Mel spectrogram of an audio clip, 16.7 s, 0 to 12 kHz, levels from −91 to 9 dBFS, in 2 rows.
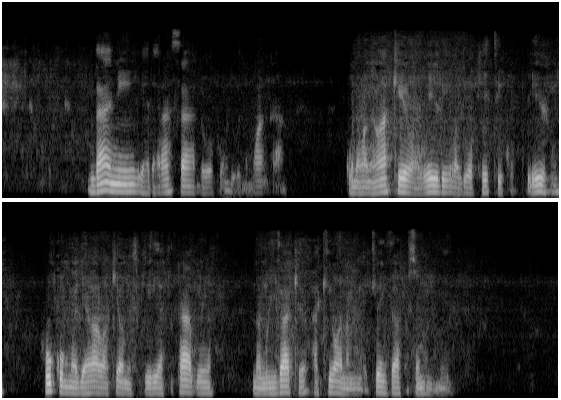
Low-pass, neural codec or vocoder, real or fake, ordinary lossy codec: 7.2 kHz; codec, 16 kHz, 4 kbps, X-Codec, HuBERT features, trained on LibriSpeech; fake; AAC, 48 kbps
